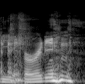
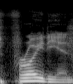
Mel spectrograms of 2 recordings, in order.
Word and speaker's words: Freudian: one more time frean faridian faridian how do you say it it's Freudian frean his name is Freud not FID I don't know it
